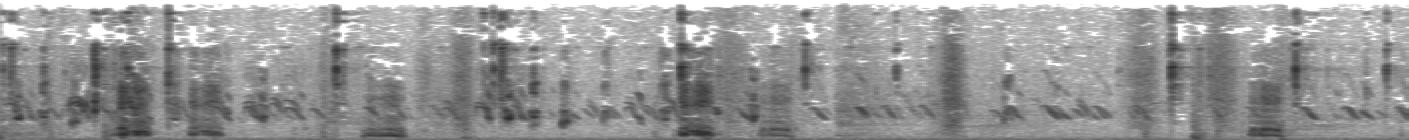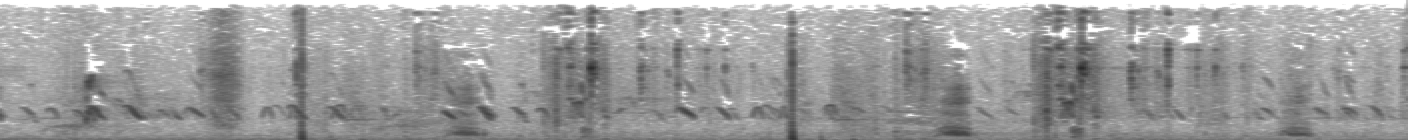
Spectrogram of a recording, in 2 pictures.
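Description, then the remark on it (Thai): A hen clucks in short, sharp bursts while a flock of chicks keeps up rapid, high peeping, busy, with no voices present, as the mother hen shelters her chicks under her wings when a dog approaches. “อยากจะฉายภาพยนตร์เรื่องนั้นซ้ำอีกครั้งหนึ่งเป็นภาพยนตร์เรื่องเกี่ยวกับว่า แม่ไก่ปกลูกของมันเมื่อสุนัขมา ไหนฉายภาพยนตร์นั้นอีกทีได้ไหมครับ”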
